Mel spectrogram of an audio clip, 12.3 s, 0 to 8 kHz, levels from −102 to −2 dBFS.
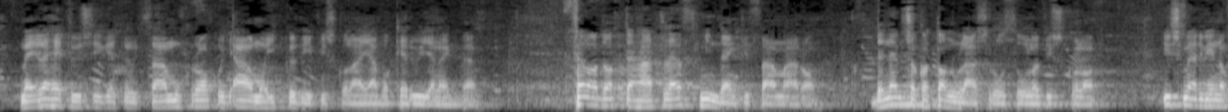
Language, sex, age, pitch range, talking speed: Hungarian, male, 60-79, 100-120 Hz, 115 wpm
